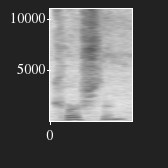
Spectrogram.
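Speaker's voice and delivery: "Kirsten" said as KUR-stin; confirmed pronunciation. Real, not acted. Announcer confirming a player's name, "Kirsten" as KUR-stin. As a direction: answer with "Kirsten" on an "ur" vowel. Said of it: "Is it Kirsten or Kirsten?".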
